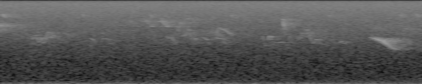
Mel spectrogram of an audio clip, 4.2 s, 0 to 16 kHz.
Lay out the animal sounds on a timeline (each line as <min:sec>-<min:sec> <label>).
0:00.0-0:04.2 Red-eyed Vireo (Vireo olivaceus)
0:03.6-0:04.2 Veery (Catharus fuscescens)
